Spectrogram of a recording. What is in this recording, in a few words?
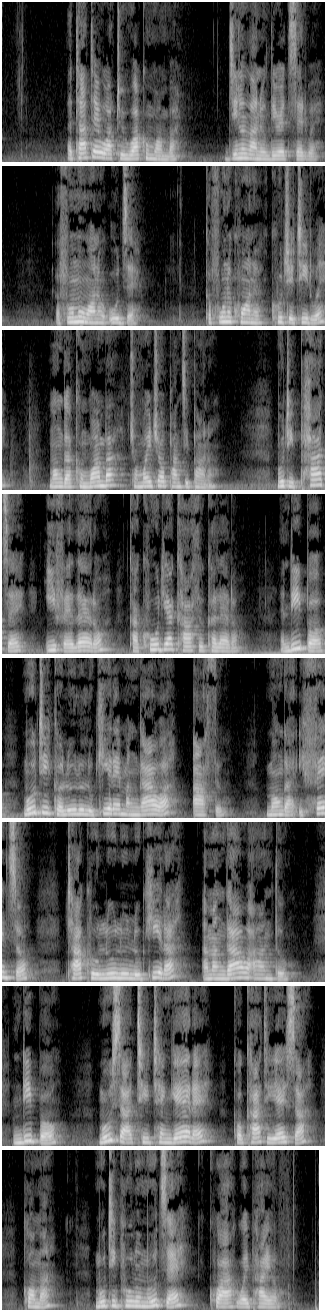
chichewa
